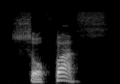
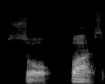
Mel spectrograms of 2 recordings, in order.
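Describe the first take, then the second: First: Sofás punched on FÁS, higher pitched; stress on final syllable. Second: Sofás slowly split, SO... FÁS; syllable by syllable. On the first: Teacher presenting an example word to the class, stressing FÁS in Sofás. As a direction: say "Sofás" emphatically, landing on FÁS. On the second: Teacher checking the stress with students, slowly splitting sofás into SO... FÁS. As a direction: break "sofás" into two slow syllables. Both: Shown as a demonstration. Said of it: "La mayor fuerza de voz se encuentra en fas".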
